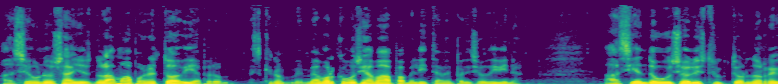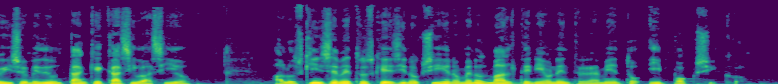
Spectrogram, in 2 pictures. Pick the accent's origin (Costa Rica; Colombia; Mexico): Colombia; Guaduas, Cundinamarca; A mis 18 años en mi pueblo Guaduas llevaba en mi camioneta unos productos.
